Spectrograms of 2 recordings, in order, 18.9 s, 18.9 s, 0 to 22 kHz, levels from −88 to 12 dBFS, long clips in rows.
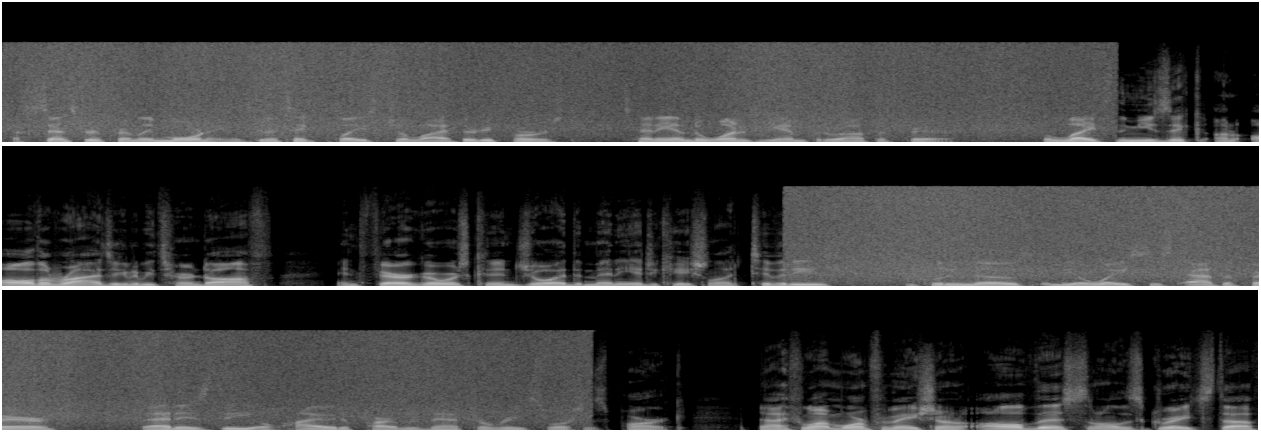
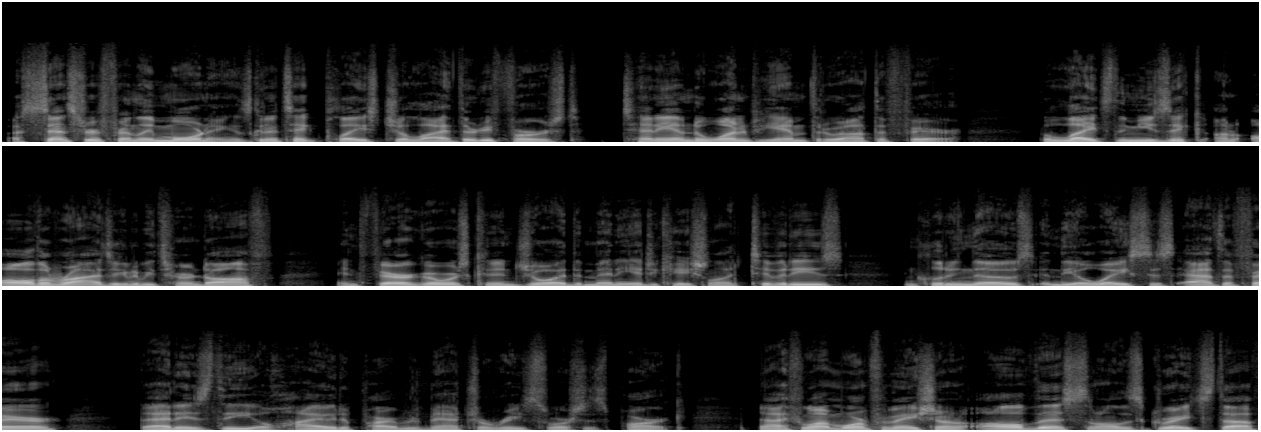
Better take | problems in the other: second | hiss; loud; until 5.5 s and from 10 to 16 s; 8 dB below the speech

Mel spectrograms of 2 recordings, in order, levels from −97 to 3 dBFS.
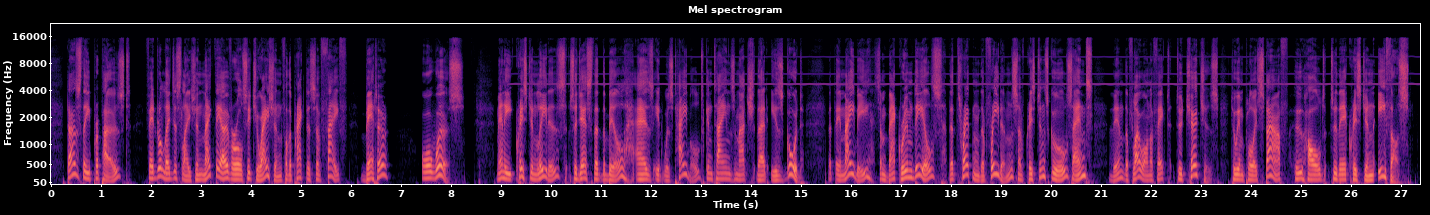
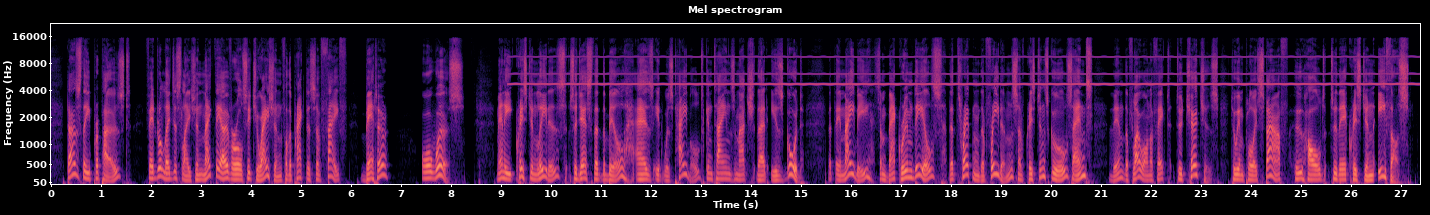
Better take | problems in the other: first | high-pitched whine; loud; from 9 s on; 4.5 kHz, 9 dB below the speech; faint in the first

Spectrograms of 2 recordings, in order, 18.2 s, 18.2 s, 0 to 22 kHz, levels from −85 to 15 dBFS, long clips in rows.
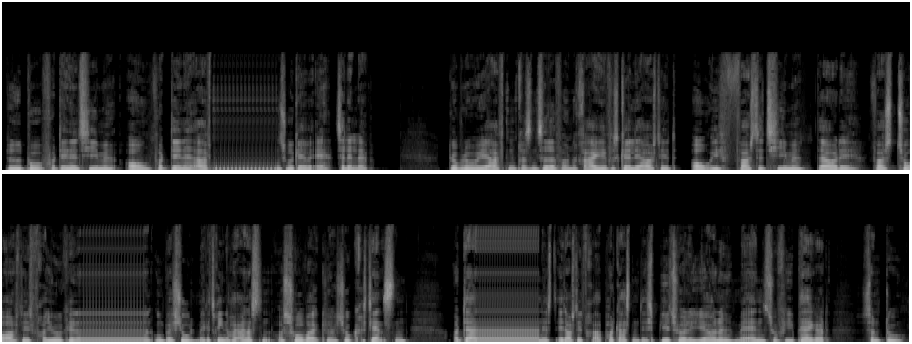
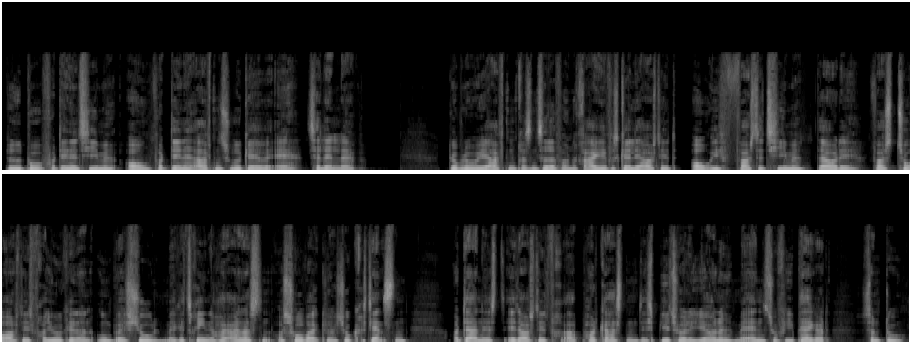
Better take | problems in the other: second | audio freezing; at 2 s for 0.5 s, at 10 s for 0.5 s and at 14 s for 0.5 s

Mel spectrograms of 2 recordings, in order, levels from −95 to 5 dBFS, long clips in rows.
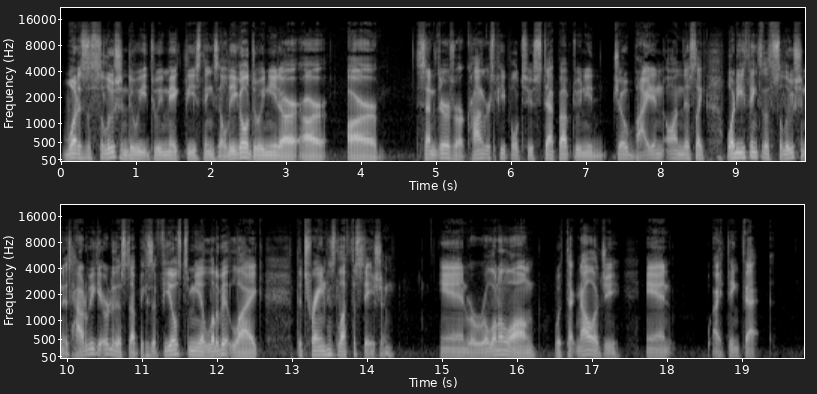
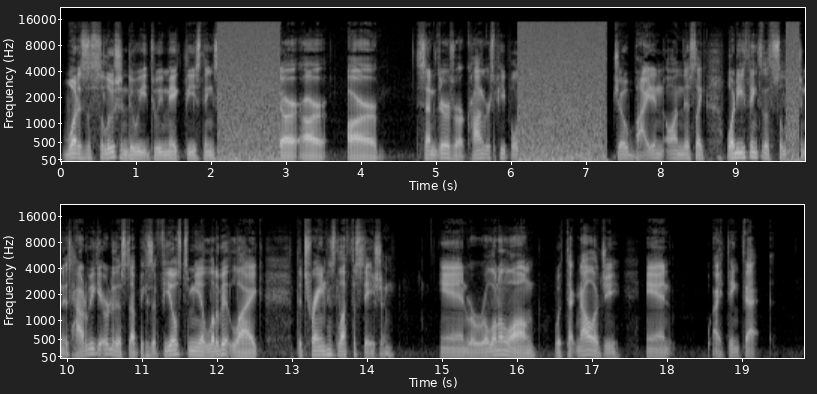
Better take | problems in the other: first | audio cutting out; filled with static; at 2 s for 1 s, at 6 s for 1 s and at 9.5 s

